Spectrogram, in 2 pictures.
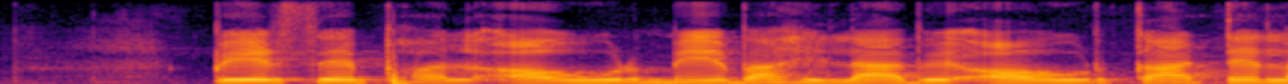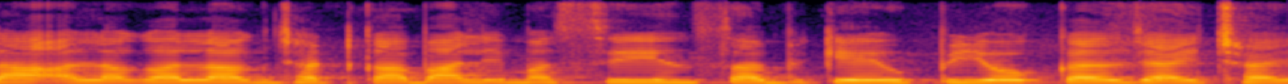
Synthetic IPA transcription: peɾsepʰəlɔʊɾmebaɦilabeʔɔʊɾkaʈelaə̰ləɡələɡd͡ʒʱəʈkabaliməsiːnsəbʱkeupjoɡ̚kəld͡ʒajt͡ʃʰə

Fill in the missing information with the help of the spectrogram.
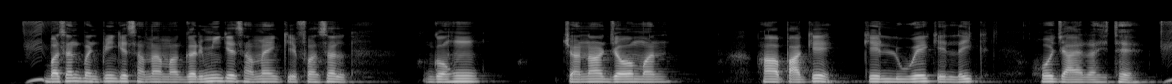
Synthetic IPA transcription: bəsənpə̃ɲpĩkesəməmãɡəɾmikes̬əməjkefʰəsəl | ɡəɦũ | t͡ʃənad͡ʒəʋmən | hãpa̰ːke | keluːekeləɪkʰ | hod͡ʒaːeɾəɦit̪ʰɦeː

